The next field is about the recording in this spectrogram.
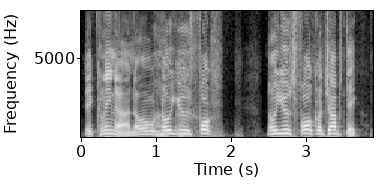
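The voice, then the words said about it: Exaggerated put-on Chinese accent. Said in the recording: “I like that you always overly abuse your... Chinese? ... especially your Chinese ... I know my Chinese accent.”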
